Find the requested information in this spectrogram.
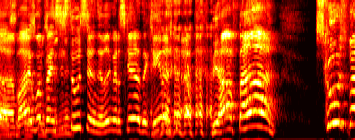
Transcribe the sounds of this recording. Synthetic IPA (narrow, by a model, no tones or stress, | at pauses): b̥ɑ̈ːuːɐnpʰæensisd̥əuðˠsenjɑje̝ðeɡ̥ʋæɾɑ̈sɡ̥e̝ɐ̰d̥ekʰʁiːnɐʋiɦɑ̈b̥æːn | sɡ̥uːsb̥e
